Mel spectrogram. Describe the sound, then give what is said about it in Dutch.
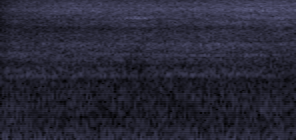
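A voice imitates a snake with one sustained, steady 'sss' hiss, exhaled during a breathing exercise. The hiss is faint and unbroken for the whole clip. “Een sss-klank, zoals een slang zo precies.”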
